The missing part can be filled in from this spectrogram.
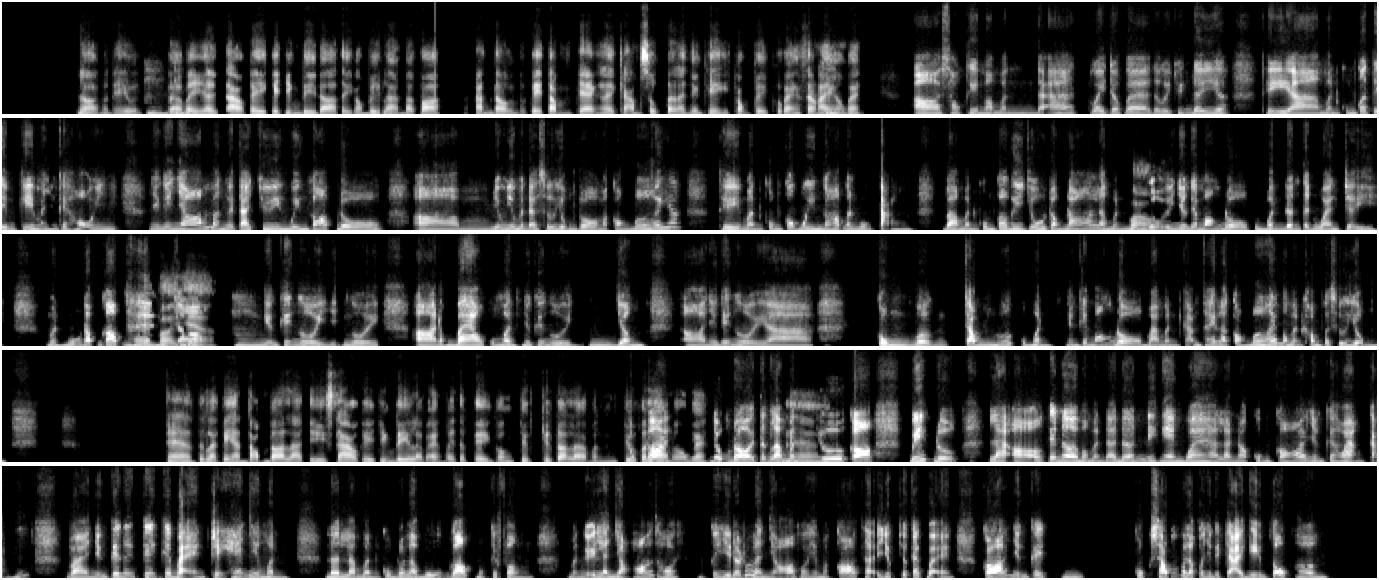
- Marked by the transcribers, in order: tapping
- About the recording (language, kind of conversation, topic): Vietnamese, podcast, Bạn có thể kể về một chuyến đi đã khiến bạn thay đổi rõ rệt nhất không?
